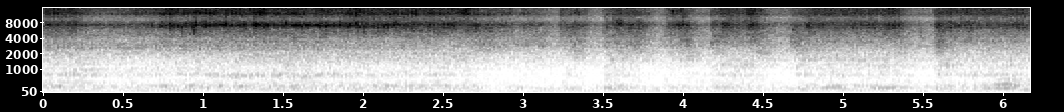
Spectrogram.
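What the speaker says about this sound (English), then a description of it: "Sink drain works just fine." A bathroom sink faucet runs with a steady, hissing flow of water into the basin, then gurgles and fluctuates as the sink drains, close and fairly loud.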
